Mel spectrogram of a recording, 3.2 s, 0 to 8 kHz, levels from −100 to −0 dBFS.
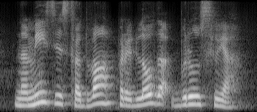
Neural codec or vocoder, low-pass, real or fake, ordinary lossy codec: codec, 16 kHz, 1 kbps, X-Codec, HuBERT features, trained on LibriSpeech; none; fake; none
